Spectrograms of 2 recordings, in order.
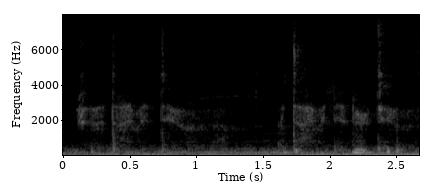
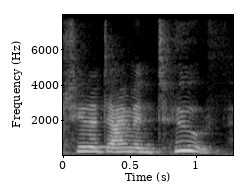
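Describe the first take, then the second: First: Hushed confidential aside; amazed whisper. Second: Said in the usual way. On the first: Real, not acted. Telling viewers about the woman's diamond tooth, whispered. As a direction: whisper it like a secret.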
